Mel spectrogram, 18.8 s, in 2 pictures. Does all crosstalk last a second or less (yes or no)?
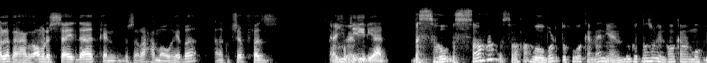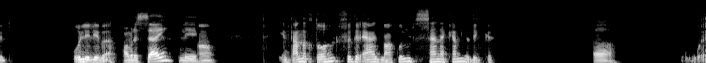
yes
